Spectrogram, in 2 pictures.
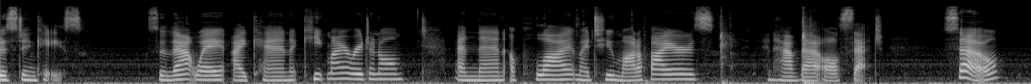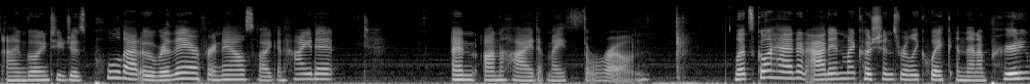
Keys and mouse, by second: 1.9-3.7 drag, 5.4-7.7 drag, 7.3 Tab, 11.2-16.7 drag, 14.6-17.1 middle drag, 16.2 right click, 17.1 KP_1.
